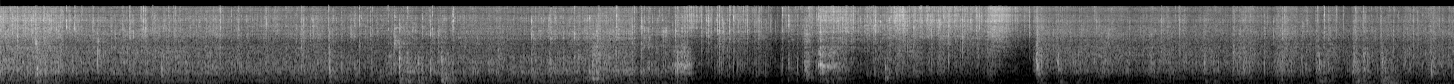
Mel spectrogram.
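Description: A metal spatula scrapes against a frying pan.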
